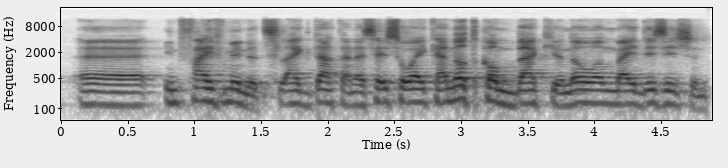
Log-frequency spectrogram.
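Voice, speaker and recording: A man speaks with a French accent. His intonation is fairly even. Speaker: flutist. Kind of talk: interview. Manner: halting.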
